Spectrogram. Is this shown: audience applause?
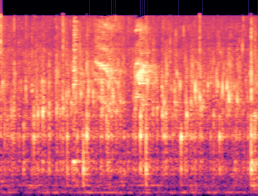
no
